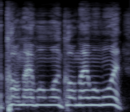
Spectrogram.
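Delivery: high, urgent retold command; panicked order. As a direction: imitate a frantic parent demanding help now. Mother orders emergency call, retold.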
